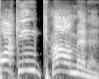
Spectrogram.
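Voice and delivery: hollering. Upset that viewers don't comment on episodes, hollering. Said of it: "Why are you hollering?".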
